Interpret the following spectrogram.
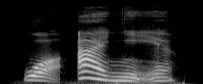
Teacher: This is said with the 3rd tone, the 4th tone, and then a 3rd tone again.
